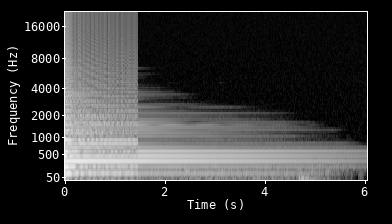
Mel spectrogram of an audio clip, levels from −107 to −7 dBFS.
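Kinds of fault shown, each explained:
Buffer tearing: write and read pointers slipped, so nearly half of each period replays slightly older music, giving a 345 Hz buzz through the first 1.46 s.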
